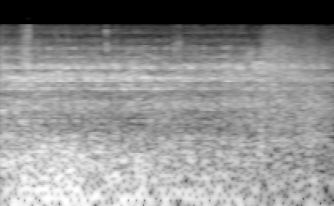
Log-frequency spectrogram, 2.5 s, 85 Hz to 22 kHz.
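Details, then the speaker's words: 2014 Hyundai Santa Fe 2.2 diesel, about 245,000 km: a coarse, ratchety grinding rumble from the raised rear wheel as it turns. The worn rear wheel bearing has grown noisy over a month but has no play, and will be replaced. "it's been getting pretty noisy I'll ask on a 5000 KS you got no play no play at all it's just a noise really"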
